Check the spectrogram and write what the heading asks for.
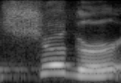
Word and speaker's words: sugar: did you know that sugar is the only word that's spelled S-U but pronounced S-H? Sugar, but it's spelled S-U.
